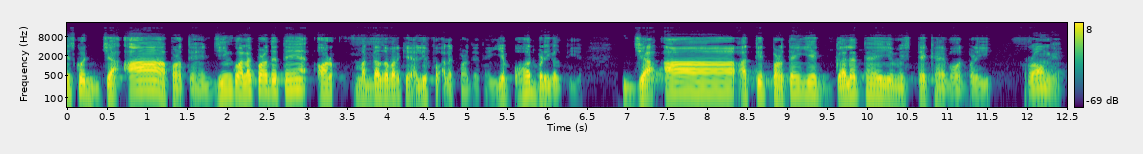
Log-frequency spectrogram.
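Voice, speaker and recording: Male tajweed teacher, mid-pitched voice, patient and repetitive, asks questions as he explains. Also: a little mellow, dull audio. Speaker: Quran recitation and tajweed teacher. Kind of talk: spoken lesson with slow chanted recitation examples.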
